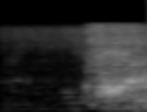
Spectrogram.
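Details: Noise from the speaker's own mechanical ventilator, heard in the background while he introduces his podcast.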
